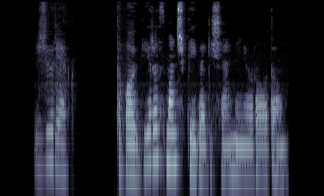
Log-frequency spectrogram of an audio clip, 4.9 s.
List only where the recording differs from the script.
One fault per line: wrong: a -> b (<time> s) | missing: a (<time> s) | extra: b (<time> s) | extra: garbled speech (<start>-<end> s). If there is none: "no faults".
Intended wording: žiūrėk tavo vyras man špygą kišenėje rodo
no faults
